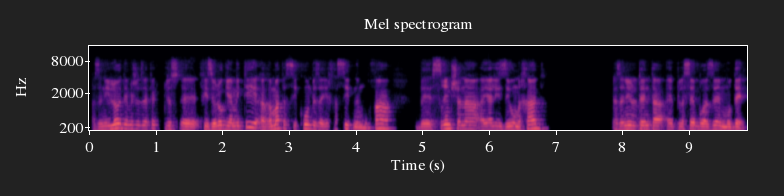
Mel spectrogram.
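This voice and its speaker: A man, a physician, giving a conference lecture in a conversational, candid way with anecdotes. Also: medium pitch.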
